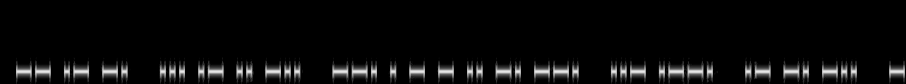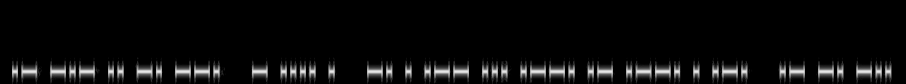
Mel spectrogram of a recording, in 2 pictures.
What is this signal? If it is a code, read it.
Morse code, heard as a keyed tone, about 25 wpm, 600 Hz. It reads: MAN SAID GETTING UP AND TAKING THE NEWSPAPER AND
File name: the old man and the sea part 1 25wpm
